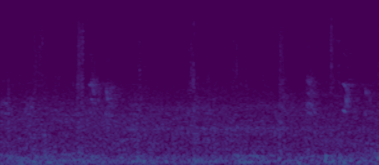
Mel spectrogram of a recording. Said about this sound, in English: There's a raven over the valley somewhere.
